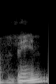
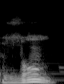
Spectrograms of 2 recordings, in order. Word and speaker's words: vent: Il y a du vent, pas vent, vent.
